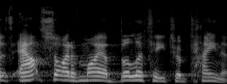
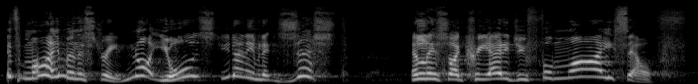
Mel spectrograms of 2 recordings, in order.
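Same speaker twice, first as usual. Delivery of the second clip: raised, firm voice of God answering; God rebuking the leaders, loud and high; voicing God; 5 semitones higher, 4 dB louder than usual. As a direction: declare it as God, forceful and higher. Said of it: "God's going".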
